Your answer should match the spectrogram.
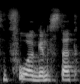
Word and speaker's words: Fagelstedt: So, yeah, so in Swedish, it's Fagelstedt Communication.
